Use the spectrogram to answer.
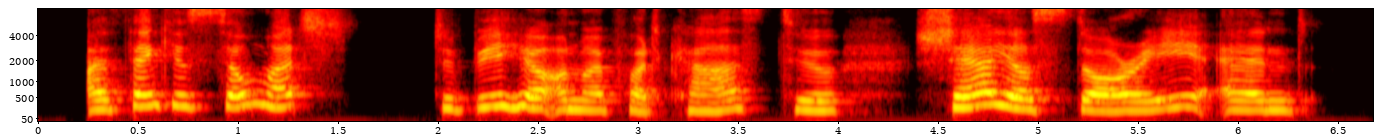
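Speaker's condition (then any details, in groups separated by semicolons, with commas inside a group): No condition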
